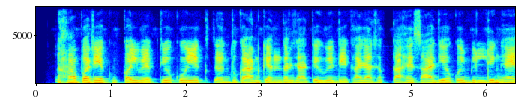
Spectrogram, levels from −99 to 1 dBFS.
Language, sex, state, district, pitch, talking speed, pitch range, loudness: Hindi, male, Maharashtra, Dhule, 175 Hz, 195 wpm, 165-180 Hz, -28 LUFS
